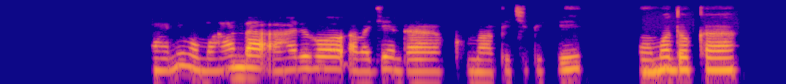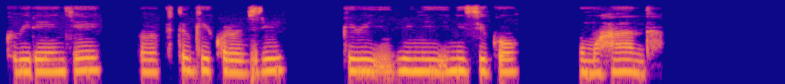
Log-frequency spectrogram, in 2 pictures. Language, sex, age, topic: Kinyarwanda, female, 25-35, government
